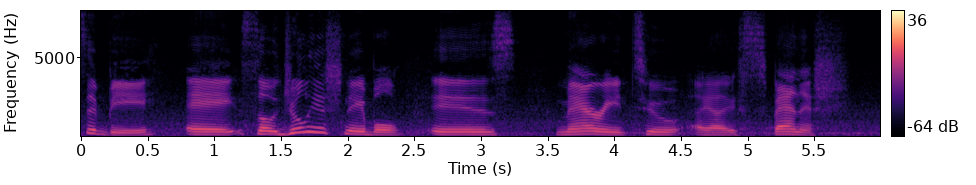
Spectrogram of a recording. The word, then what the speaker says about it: Schnabel: rise that high devotee says his name is pronounced schnabel schnabel schnabel hey jose thank you so much for a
